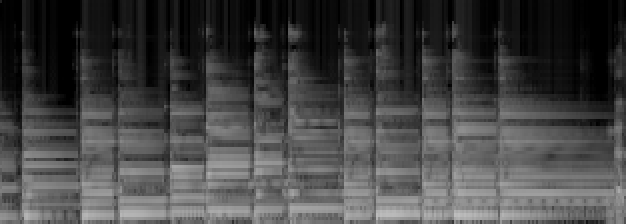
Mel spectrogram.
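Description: Steel-string acoustic guitar, capoed and flatpicked: a lead lick mixing bass notes with ringing chord tones, about two to three picked notes a second, including a pull-off.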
